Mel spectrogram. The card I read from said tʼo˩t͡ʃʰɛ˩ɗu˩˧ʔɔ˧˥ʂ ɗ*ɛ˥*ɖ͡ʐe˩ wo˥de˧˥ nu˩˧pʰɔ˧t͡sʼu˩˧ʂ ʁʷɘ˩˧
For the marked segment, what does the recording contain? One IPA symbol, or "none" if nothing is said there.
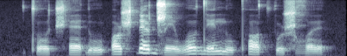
ɛ˥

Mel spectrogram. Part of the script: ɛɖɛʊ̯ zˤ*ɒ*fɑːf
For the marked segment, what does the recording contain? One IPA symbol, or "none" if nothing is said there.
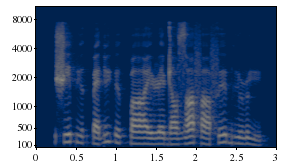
ɑ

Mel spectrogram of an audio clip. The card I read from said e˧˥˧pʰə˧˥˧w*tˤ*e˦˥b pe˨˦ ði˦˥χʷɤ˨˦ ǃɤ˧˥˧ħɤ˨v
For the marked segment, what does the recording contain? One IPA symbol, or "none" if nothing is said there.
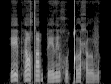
tˤ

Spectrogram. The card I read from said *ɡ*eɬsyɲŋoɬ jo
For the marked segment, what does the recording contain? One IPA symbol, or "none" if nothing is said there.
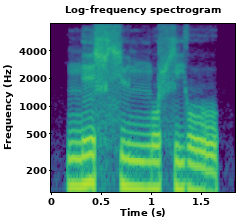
ŋ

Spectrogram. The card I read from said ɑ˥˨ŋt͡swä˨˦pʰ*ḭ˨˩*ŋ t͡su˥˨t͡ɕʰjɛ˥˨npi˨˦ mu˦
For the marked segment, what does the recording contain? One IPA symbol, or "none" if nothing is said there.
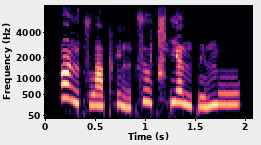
ḭ˨˩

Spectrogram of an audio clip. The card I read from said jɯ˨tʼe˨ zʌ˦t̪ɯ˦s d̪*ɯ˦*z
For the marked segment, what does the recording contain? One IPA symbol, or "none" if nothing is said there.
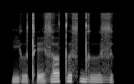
ɯ˦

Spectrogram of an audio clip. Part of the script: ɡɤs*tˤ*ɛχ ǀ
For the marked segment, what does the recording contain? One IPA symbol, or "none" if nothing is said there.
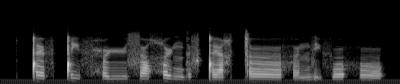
ǃ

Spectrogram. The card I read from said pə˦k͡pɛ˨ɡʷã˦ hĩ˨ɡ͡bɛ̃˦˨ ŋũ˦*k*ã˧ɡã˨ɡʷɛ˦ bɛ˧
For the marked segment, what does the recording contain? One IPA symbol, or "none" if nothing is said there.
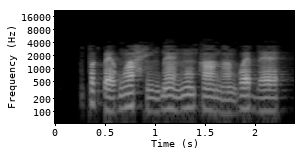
k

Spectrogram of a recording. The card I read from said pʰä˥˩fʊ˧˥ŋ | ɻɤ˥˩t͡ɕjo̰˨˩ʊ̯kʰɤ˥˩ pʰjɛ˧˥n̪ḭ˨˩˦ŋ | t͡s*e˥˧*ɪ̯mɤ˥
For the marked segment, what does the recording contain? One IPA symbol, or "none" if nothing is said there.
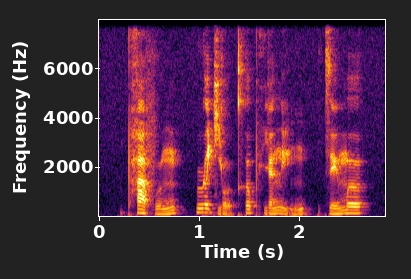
e˧˥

